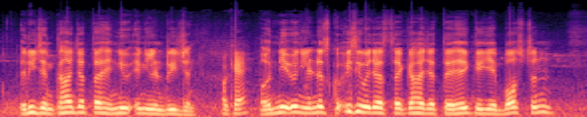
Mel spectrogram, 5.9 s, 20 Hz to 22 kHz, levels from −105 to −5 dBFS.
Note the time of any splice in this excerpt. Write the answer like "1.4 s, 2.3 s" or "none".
none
